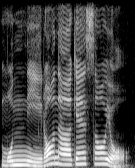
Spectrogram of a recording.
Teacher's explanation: 못 becomes 몬 and 일 sounds like 닐.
